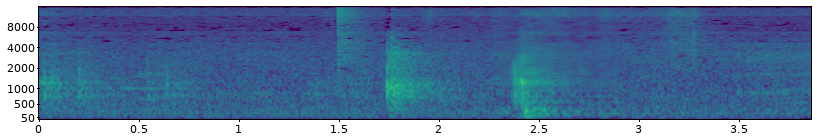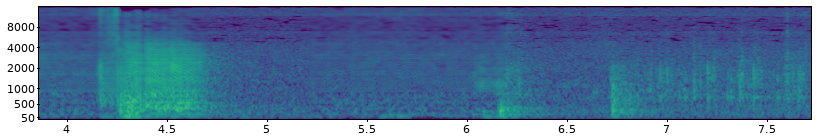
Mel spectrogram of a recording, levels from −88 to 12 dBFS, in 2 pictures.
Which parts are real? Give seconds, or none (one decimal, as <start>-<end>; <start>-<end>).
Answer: 0.0-2.3; 2.9-3.8; 4.7-5.2; 6.2-7.7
